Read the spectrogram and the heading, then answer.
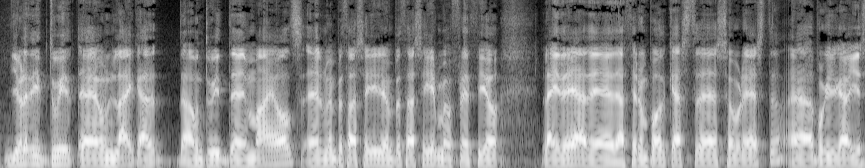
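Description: A man's voice: medium pitch, fairly bright tone, clean tone. A man hosting a podcast interview, chatty and rambling as he asks questions. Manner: chatty, rambling with fillers and restarts. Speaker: podcast host.

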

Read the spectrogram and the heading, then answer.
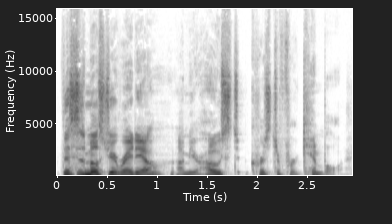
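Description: A man's voice: on the high side, sing-song, a little fast, husky, no room sound. A man hosts a radio interview, asking questions in an easy, curious way. The recording is dry and close, with no room sound. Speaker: radio show host.

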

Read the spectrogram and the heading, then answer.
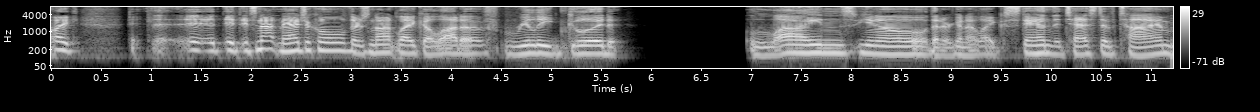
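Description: A man talking casually as a podcast host reviewing books, slangy and full of swearing, animated and given to acting out mock exchanges. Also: fairly high pitch, gravelly. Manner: profane, slangy, informal. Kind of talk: casual rambling book review talk.

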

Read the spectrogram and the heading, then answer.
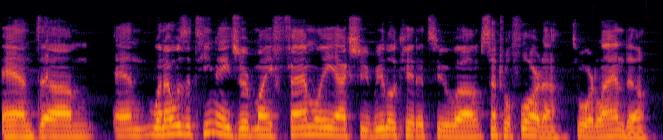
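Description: A man's voice: on the high side, moderate pace, dark tone. Man, from Italy, middle-aged, rambling with fillers, dull lo-fi recording. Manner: rambling, many fillers and restarts. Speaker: guest composer. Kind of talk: casual interview chat. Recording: dull lo-fi sound.

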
